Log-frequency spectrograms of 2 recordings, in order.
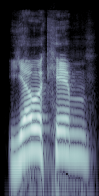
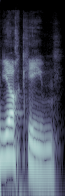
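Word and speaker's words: Joachim: Yookim. Yim. So it's not even Yokim.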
